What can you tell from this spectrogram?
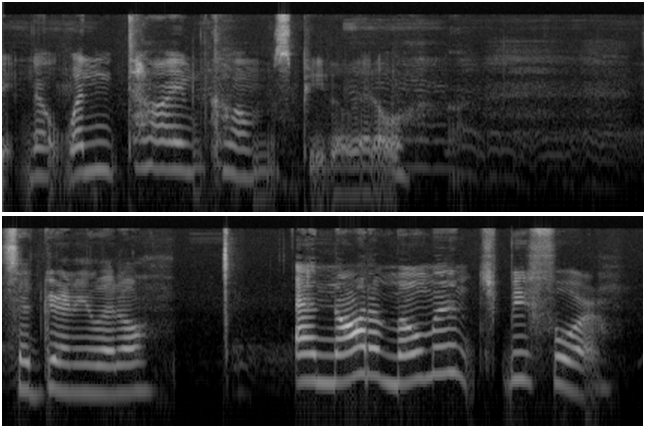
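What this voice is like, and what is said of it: Old lady character voice. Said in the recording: “can you do an old lady voice?”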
